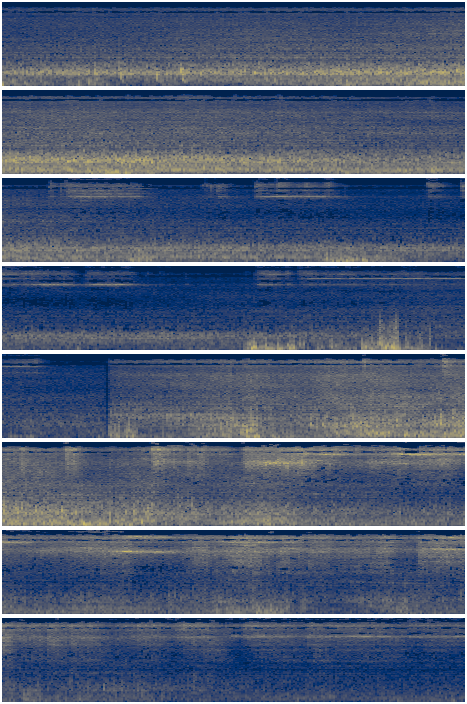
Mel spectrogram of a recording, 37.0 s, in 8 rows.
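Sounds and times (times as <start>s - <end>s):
train wheels rumbling on rail: 0.0s - 37.0s
wheel squeal: 9.8s - 10.7s, 11.8s - 12.7s, 13.6s - 15.4s, 24.8s - 37.0s.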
